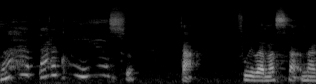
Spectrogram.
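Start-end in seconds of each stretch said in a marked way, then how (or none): 0.0-1.3 uncles scolding. Retold or imitated. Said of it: "E os tios".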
